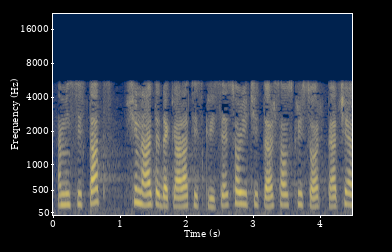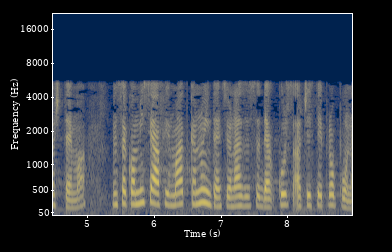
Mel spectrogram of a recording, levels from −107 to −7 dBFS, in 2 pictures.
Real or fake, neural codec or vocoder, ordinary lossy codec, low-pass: real; none; none; 5.4 kHz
